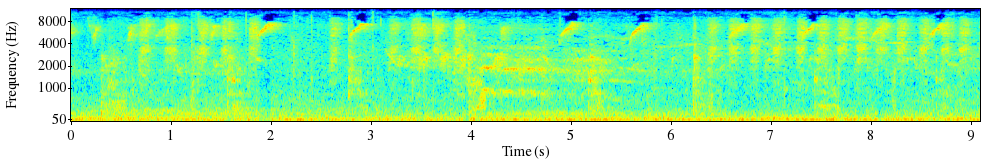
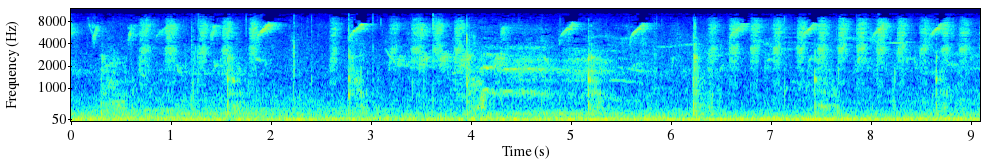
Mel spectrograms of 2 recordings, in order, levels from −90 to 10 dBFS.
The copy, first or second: first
